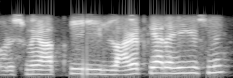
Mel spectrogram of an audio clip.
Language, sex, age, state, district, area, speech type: Hindi, male, 18-30, Madhya Pradesh, Gwalior, urban, conversation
